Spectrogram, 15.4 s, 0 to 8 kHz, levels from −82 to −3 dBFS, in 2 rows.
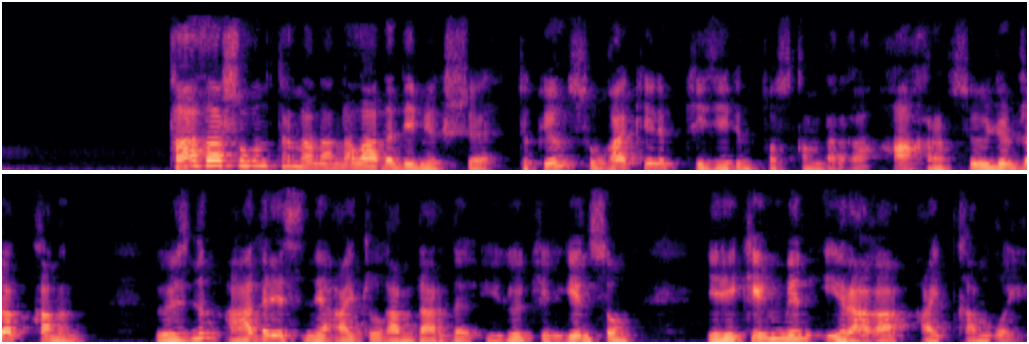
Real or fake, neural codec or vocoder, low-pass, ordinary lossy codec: fake; vocoder, 22.05 kHz, 80 mel bands, WaveNeXt; 7.2 kHz; MP3, 64 kbps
